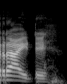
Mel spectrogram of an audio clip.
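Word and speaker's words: write: से देखिए किसी वर्ड के शुरुआत में डाब्लू रहे और डाब्लू के बाद आर रहे तो डाब्लू का उच्चारण नहीं किया जाता है।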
